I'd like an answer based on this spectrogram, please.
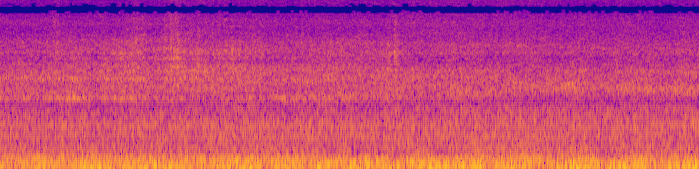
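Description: Container freight train running past, its wagons giving a steady rumble on the rails.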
